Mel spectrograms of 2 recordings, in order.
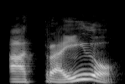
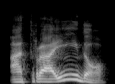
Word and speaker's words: atraído: Now, when you're using the past participle, attracted, it becomes atraído, atraído. Okay? So it's kind of helping you maintain the right stress in the right syllable.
